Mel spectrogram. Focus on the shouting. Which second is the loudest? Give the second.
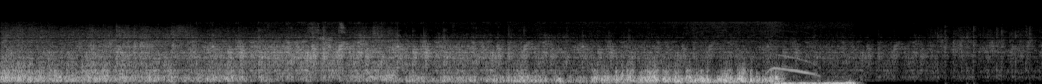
8 s.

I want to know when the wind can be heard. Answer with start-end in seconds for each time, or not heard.
0.0-8.6.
